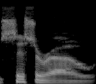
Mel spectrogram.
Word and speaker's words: Cicero: I like that they pronounced her name Cicero the classic English pronunciation of that Latin name instead of forcing on it the German asked modern kicker Oh pronunciation right but so she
